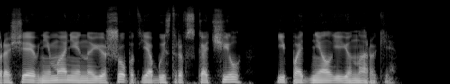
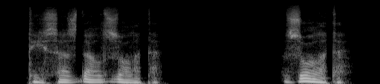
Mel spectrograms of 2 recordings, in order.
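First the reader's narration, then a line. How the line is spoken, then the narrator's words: Whisper. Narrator (Russian): опять зашептала Ольга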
